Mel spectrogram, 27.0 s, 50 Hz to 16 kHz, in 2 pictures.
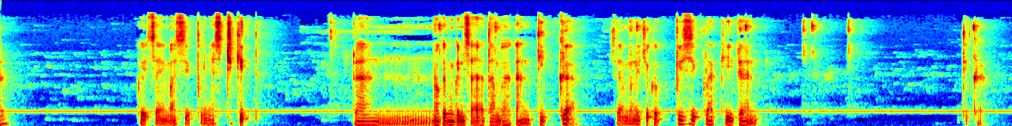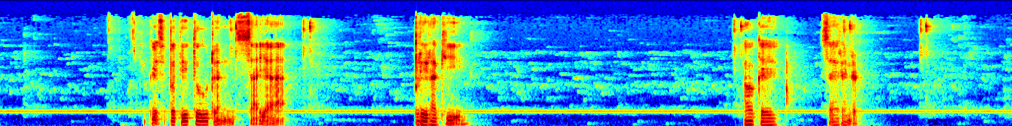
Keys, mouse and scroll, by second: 6.7 click, 8.6 click, 10.0 click, 16.6 click, 23.5 click, 24.8 click.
